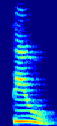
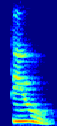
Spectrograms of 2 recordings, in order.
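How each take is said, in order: No difference in how they are said.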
